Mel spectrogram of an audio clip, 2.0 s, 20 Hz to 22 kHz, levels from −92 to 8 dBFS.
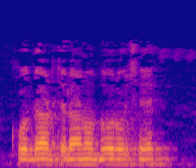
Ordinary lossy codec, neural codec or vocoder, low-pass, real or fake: MP3, 32 kbps; vocoder, 22.05 kHz, 80 mel bands, WaveNeXt; 9.9 kHz; fake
